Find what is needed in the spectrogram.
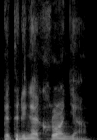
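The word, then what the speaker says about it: Πέτρινα Χρόνια: We have an era at Olympiacos that we called, in Greek, it's pronounced the Petrina Chronia, the stone years, as we like to translate it, where we didn't win the title for over 3 years.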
